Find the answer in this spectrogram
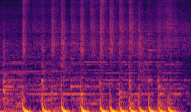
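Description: Electronic background music with a driving beat, the drum hits coming faster and faster in a roll through the second half.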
